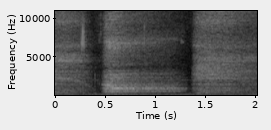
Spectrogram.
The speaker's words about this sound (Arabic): شهيق زفير عميق 30 مرة، اوكي، وبعدين آخر مرة يطلع زفير ويسكت يعني يحبس النفس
